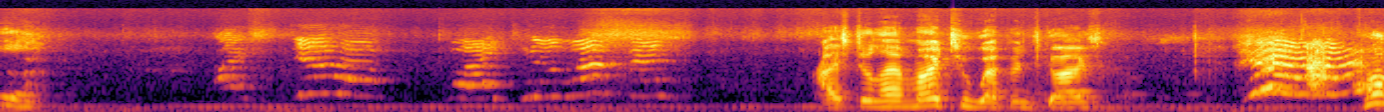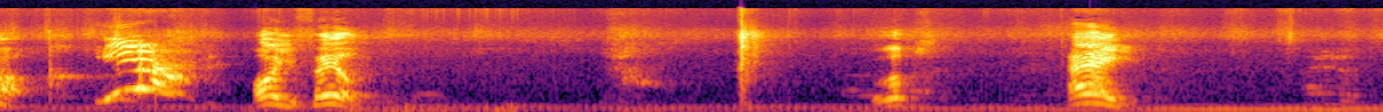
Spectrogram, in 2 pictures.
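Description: Young children shout and squeal nearby.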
